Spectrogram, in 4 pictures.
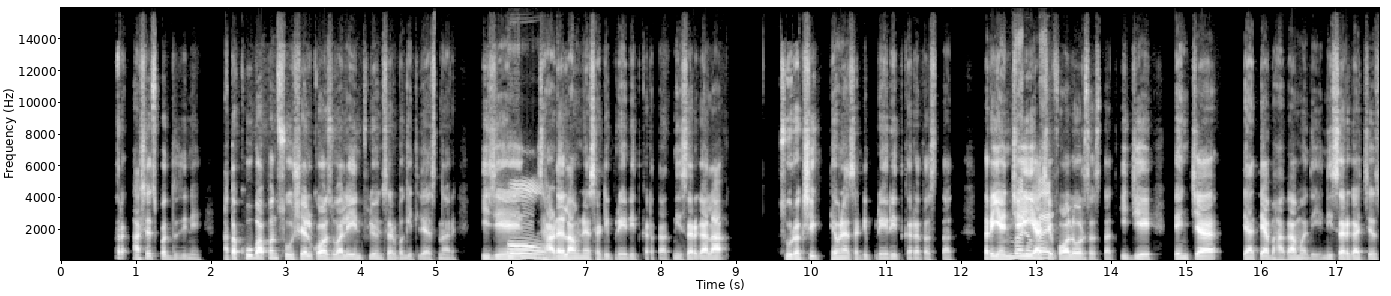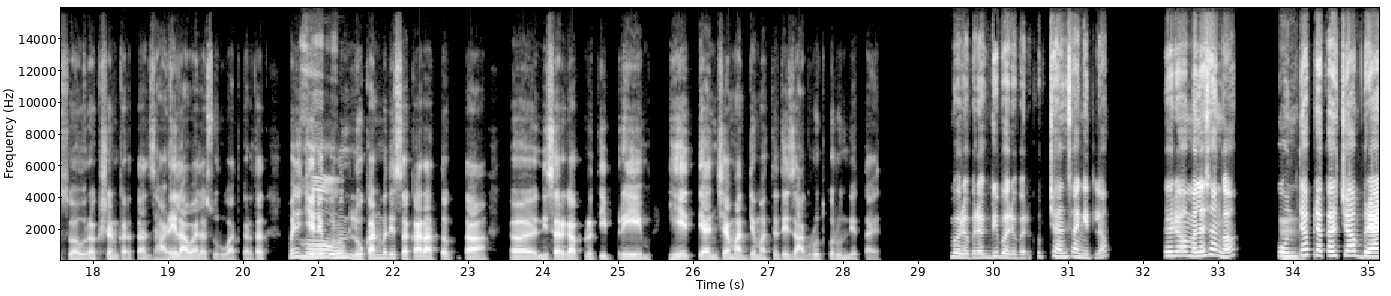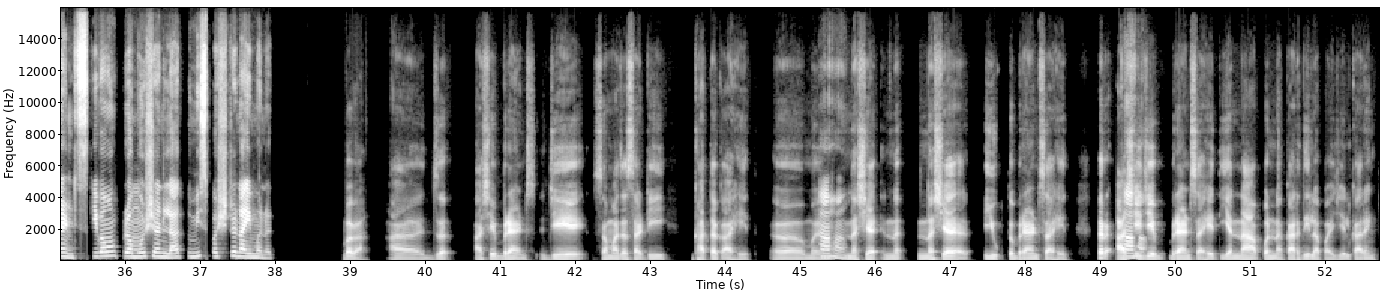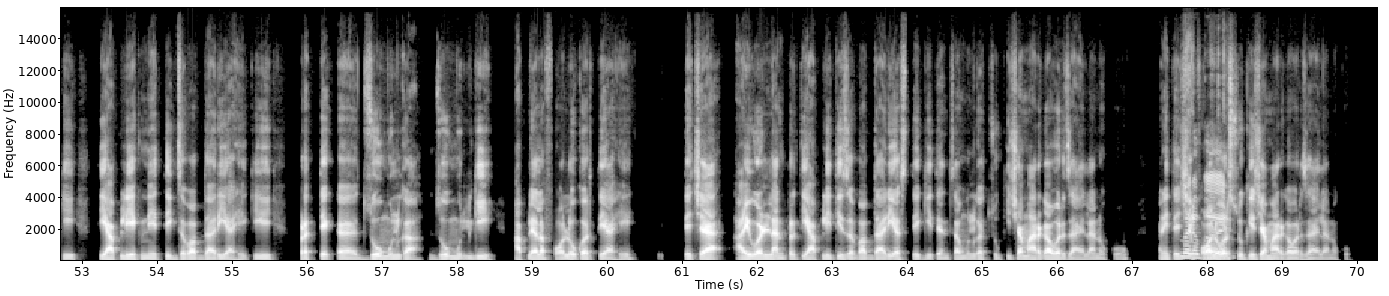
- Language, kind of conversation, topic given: Marathi, podcast, इन्फ्लुएन्सर्सकडे त्यांच्या कंटेंटबाबत कितपत जबाबदारी असावी असं तुम्हाला वाटतं?
- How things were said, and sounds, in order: in English: "सोशल कॉज"; other background noise; "सकारात्मकता" said as "सकरातकता"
